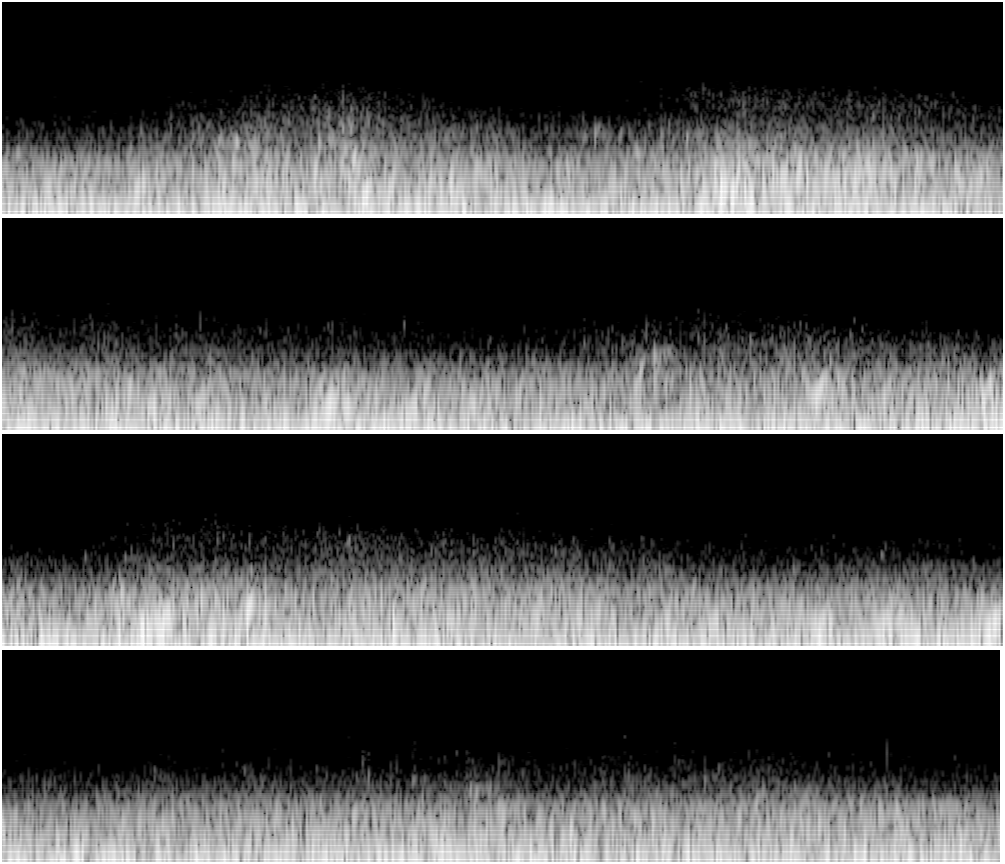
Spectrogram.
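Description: Deep underwater ocean ambience: a steady low rumble that swells a little fuller around two, five and sixteen seconds in.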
